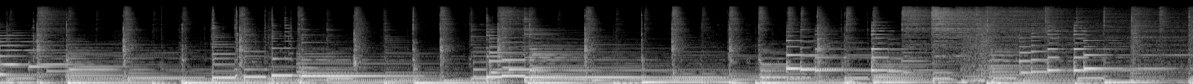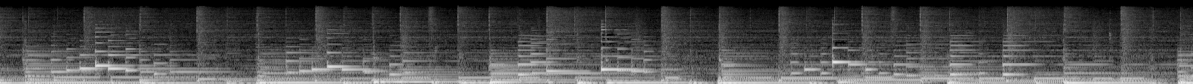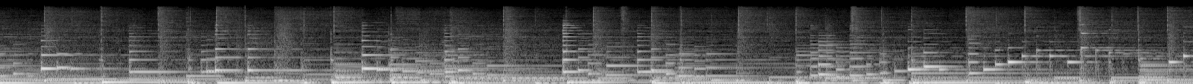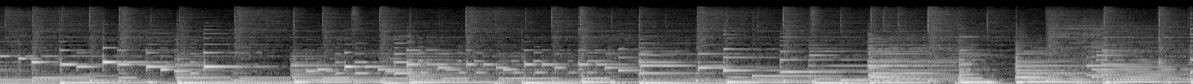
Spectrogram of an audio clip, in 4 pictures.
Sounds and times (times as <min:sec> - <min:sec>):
Music: 0:00.0 - 0:47.7.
